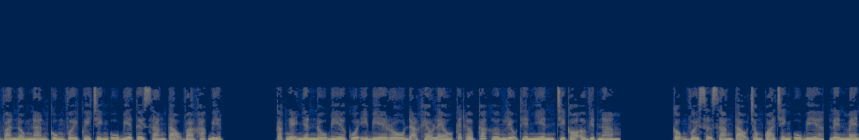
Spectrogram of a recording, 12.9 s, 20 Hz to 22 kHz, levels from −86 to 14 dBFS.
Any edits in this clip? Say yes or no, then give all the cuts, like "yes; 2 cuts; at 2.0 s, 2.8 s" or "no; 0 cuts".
no; 0 cuts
